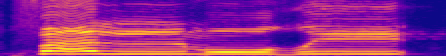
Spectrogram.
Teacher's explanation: Ghain itu huruf tebal. Karena dia kasro maka ketebalannya berkurang.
